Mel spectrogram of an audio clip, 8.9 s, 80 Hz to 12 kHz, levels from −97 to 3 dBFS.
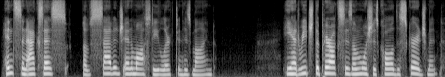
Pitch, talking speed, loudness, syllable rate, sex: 225 Hz, 130 wpm, -18 LUFS, 5.1 syllables/s, female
